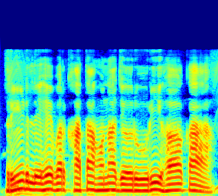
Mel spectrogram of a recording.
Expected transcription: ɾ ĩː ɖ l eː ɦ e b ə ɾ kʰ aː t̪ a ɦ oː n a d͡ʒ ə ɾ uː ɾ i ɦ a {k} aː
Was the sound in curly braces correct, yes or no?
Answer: yes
